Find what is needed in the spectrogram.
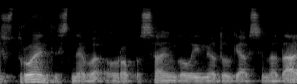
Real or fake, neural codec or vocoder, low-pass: fake; vocoder, 44.1 kHz, 128 mel bands every 256 samples, BigVGAN v2; 14.4 kHz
